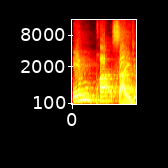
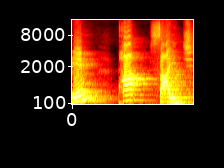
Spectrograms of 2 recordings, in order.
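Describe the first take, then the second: First: The word is said smoothly in one flow. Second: The word is broken into separate syllables.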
